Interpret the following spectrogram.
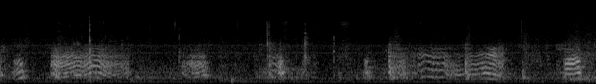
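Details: Vizsla pups, a litter seen on 10 January 2013, making short bursts of wavering whines and squeaks separated by brief pauses, with faint rustling in a small indoor room.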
